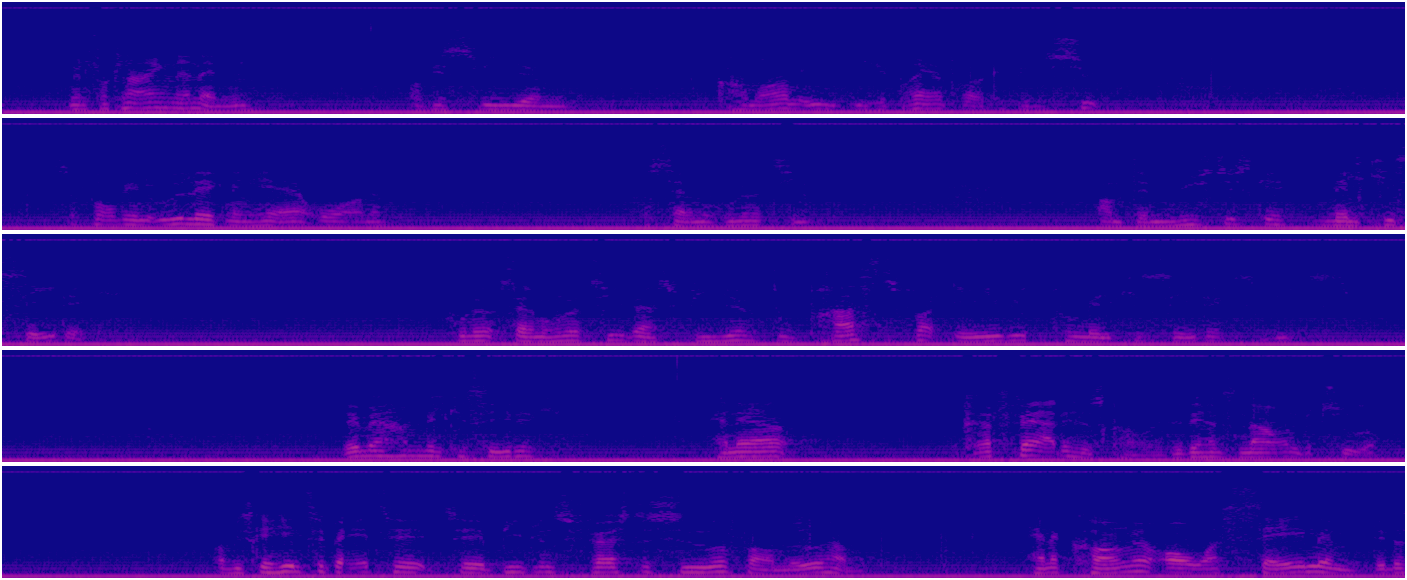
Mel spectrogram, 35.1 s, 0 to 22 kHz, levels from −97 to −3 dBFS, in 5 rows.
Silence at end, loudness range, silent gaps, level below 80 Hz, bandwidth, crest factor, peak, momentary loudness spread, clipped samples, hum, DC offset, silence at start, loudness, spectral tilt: 0 s; 4 LU; none; -70 dBFS; 18 kHz; 18 dB; -48 dBFS; 6 LU; under 0.1%; 50 Hz at -70 dBFS; under 0.1%; 0 s; -67 LUFS; -6.5 dB/octave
